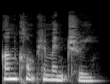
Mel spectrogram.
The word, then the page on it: uncomplimentary: British English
